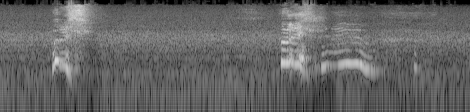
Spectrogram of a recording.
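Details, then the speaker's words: Girl sneezing: two sneezes, the second trailing into a brief voiced sound, over a steady background hum. "hello dude today we have a list of top five sneeze number five girls sneeze"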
